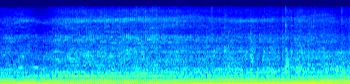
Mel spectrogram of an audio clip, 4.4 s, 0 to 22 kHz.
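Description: The car's small 800cc turbocharged engine running at low revs as the car pulls away, its pitch dipping and rising gently several times with the throttle.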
